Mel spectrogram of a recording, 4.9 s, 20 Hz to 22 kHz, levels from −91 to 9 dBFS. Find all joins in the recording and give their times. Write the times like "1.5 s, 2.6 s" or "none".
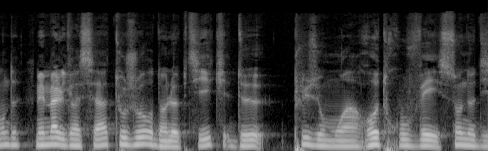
none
